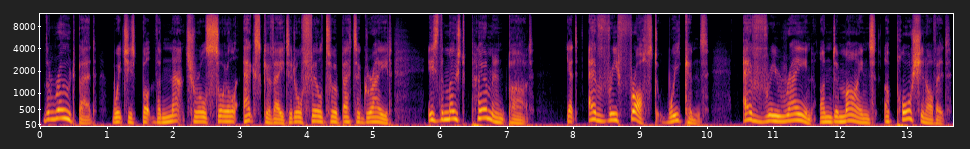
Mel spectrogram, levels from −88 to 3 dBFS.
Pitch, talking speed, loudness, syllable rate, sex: 150 Hz, 135 wpm, -18 LUFS, 4.5 syllables/s, male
